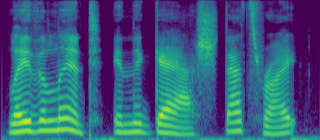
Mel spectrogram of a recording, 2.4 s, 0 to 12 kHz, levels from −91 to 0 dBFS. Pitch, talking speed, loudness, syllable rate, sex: 200 Hz, 200 wpm, -18 LUFS, 3.9 syllables/s, female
